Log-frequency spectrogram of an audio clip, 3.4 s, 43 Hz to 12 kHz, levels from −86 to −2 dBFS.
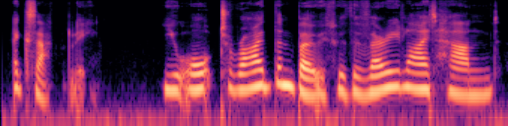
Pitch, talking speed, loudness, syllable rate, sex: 215 Hz, 210 wpm, -17 LUFS, 5.3 syllables/s, female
